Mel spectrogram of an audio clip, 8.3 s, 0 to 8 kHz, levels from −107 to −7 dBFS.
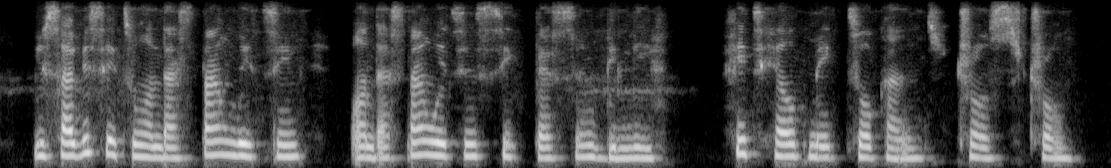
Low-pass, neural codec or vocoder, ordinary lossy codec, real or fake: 7.2 kHz; codec, 16 kHz, 16 kbps, FreqCodec, larger model; Opus, 24 kbps; fake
